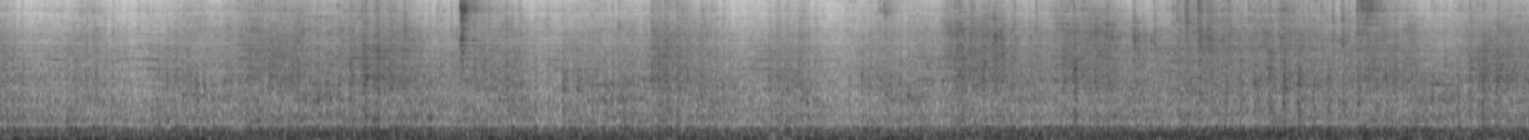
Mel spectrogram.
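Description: Norfolk Southern freight train passing fast, its cars giving a steady loud rumble of steel wheels on rail with clickety-clack over the rail joints.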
